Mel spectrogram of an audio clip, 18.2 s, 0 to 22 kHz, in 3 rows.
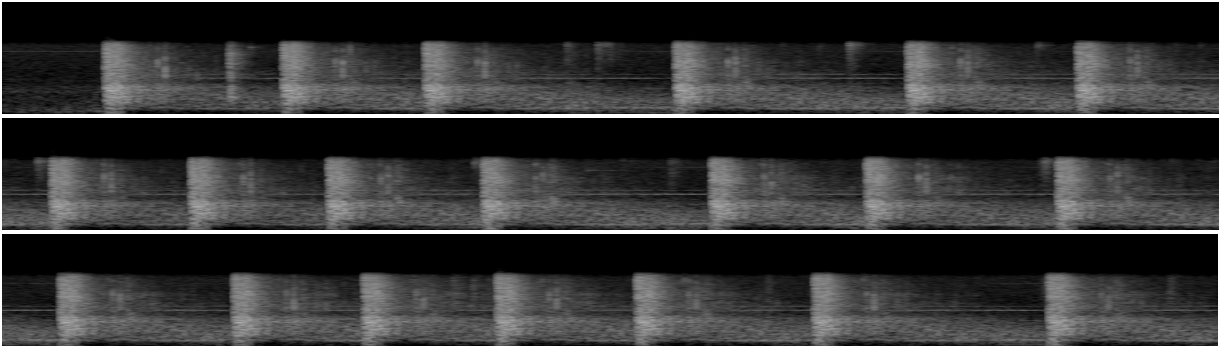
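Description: Glock 19 pistol with a window-cut slide and threaded barrel firing 20 Winchester 115 grain rounds: a steady string of sharp, loud gunshots about once a second, each cracking report followed by a short echo, with no talking.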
